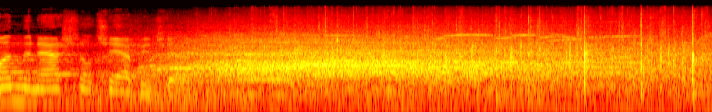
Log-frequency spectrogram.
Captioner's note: applause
